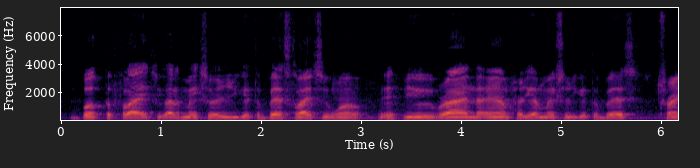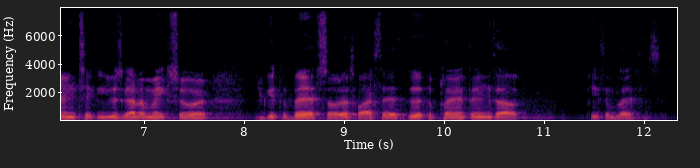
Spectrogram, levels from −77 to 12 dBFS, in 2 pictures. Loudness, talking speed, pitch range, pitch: -31 LUFS, 270 wpm, 85-95 Hz, 90 Hz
